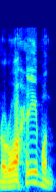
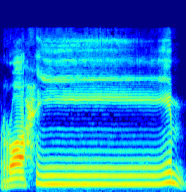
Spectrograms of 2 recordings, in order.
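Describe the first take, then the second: First: The word ends with an added -un sound. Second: The word ends on m after a long vowel. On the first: The reading continues without stopping. "মিম দুই পেশ মন রহিমন" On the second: The reader stops at this word. "থেমে পড়লে কি হবে?"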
